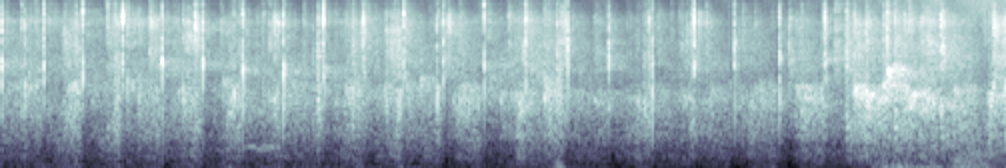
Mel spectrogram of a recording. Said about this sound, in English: round of applause.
